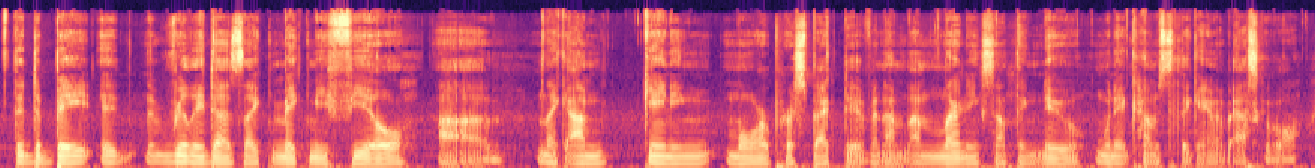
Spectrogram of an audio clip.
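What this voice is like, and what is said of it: Calm, measured radio-style voice. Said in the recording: “less philosophical, less NPR voice”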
